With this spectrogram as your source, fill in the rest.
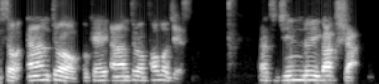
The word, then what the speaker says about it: anthropologist: again anthropologist anthropologist okay and it's a th sound so and I'm told okay anthropologist that's Jean Louie got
